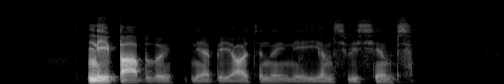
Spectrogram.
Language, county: Lithuanian, Alytus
